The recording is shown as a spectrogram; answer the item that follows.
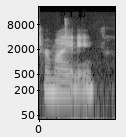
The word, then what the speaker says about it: Hermione: I mean, it took J.K. Rowling like 4 books to be like, oh, it's pronounced Hermione.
